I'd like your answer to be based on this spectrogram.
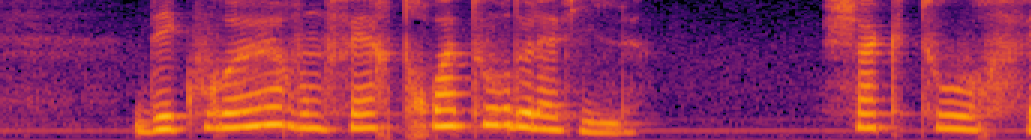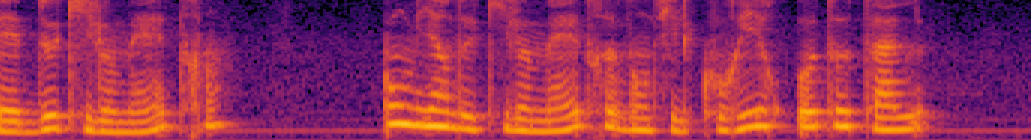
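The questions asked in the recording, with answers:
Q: Combien de kilomètres vont-ils courir au total?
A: 6 km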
